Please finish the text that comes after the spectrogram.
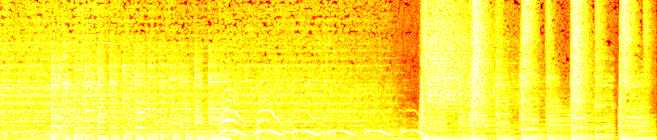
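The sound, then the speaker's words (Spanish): A short theme jingle for the "Llamada al experto" segment: a sustained musical bed with repeated rising-and-falling siren-like swoops, then a run of loud, punchy percussive hits toward the end. No one speaks. “Espera, vamos a escuchar tu sintonía.”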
